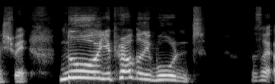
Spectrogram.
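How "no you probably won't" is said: loud, higher imitation of mum; mock dismissive retort. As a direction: shoot it down loudly, mock-scornful. Mum's blunt retort, acted.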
